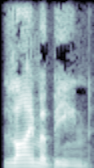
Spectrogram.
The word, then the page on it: lima bean: American English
